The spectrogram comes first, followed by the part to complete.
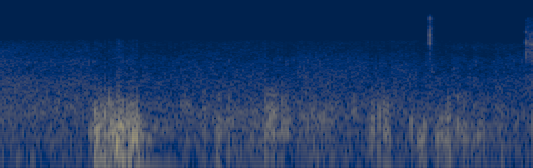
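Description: Background noise from an unmuted participant's microphone on an online call: a steady, phone-quality hiss with a louder rumble about a second in and a few faint knocks and a click near the end. The presenter thinks it comes from attendees dialled in by phone.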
